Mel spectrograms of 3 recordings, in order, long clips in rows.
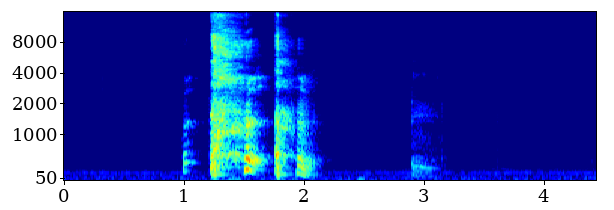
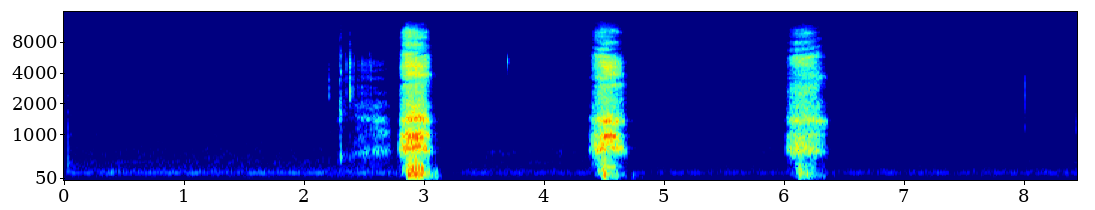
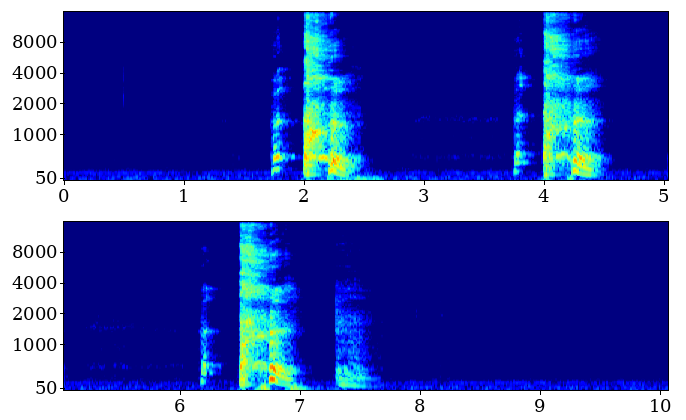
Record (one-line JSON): {"cough_length": "4.4 s", "cough_amplitude": 8122, "cough_signal_mean_std_ratio": 0.29, "exhalation_length": "8.4 s", "exhalation_amplitude": 29207, "exhalation_signal_mean_std_ratio": 0.21, "three_cough_length": "10.1 s", "three_cough_amplitude": 13841, "three_cough_signal_mean_std_ratio": 0.29, "survey_phase": "alpha (2021-03-01 to 2021-08-12)", "age": "18-44", "gender": "Male", "wearing_mask": "No", "symptom_cough_any": true, "symptom_new_continuous_cough": true, "symptom_shortness_of_breath": true, "symptom_fatigue": true, "symptom_fever_high_temperature": true, "symptom_headache": true, "symptom_change_to_sense_of_smell_or_taste": true, "symptom_loss_of_taste": true, "symptom_onset": "3 days", "smoker_status": "Ex-smoker", "respiratory_condition_asthma": false, "respiratory_condition_other": false, "recruitment_source": "Test and Trace", "submission_delay": "2 days", "covid_test_result": "Positive", "covid_test_method": "RT-qPCR", "covid_ct_value": 18.8, "covid_ct_gene": "ORF1ab gene", "covid_ct_mean": 20.0, "covid_viral_load": "280000 copies/ml", "covid_viral_load_category": "Low viral load (10K-1M copies/ml)"}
